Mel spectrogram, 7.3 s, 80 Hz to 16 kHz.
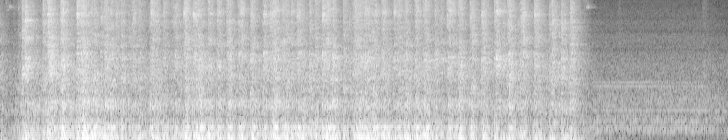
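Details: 1965 Ford Falcon race car V8 with tight headers, valve covers off, newly wired and starting up: fires and holds a loud, choppy idle with a steady lope for about six seconds, then cuts off; starting and running fine.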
